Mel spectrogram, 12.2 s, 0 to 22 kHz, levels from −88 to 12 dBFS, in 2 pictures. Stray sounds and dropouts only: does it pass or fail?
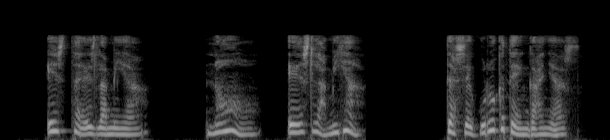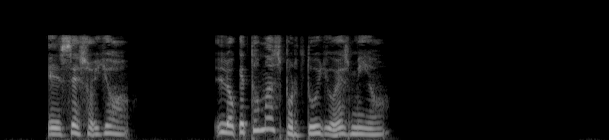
pass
